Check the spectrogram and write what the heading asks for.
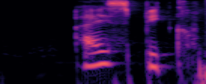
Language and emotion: Russian, neutral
